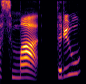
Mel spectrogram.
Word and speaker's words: смотрю: So я смотрю. The stress is on the last syllable. Ты смотришь. The stress is on the first syllable. And here the famous Russian reduction works. So я смотрю, you say a in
